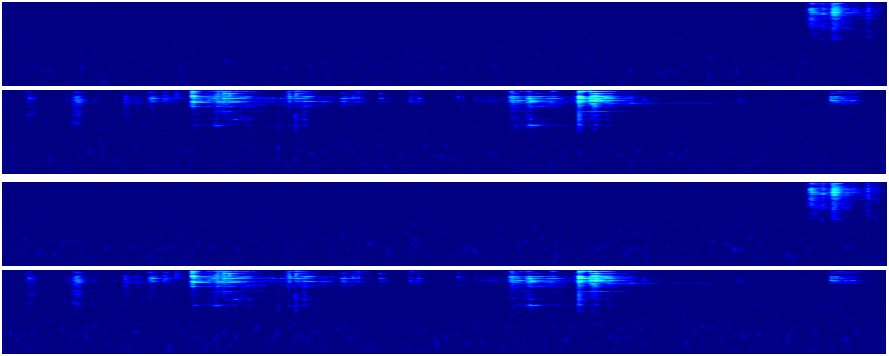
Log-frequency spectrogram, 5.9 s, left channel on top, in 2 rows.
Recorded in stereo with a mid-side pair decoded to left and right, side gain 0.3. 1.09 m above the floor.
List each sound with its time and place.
2.7 s keys jangling: 20° right, 2 m; by 5.8 s 40° left, 1.3 m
